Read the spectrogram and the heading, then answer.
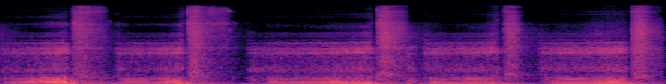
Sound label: breathing; the wolfs night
